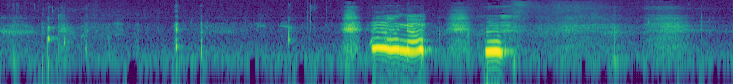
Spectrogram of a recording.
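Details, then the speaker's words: Young girl with hiccups who is laughing between them: several small, sudden hiccup catches in a quiet room, mixed with brief voiced child sounds. "has the hiccups."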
